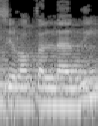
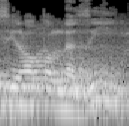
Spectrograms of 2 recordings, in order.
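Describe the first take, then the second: First: The consonant is a soft 'th' sound. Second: The consonant is a buzzing 'z' sound. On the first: The speaker calls it right. "Ramai orang baca" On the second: The speaker calls it wrong.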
